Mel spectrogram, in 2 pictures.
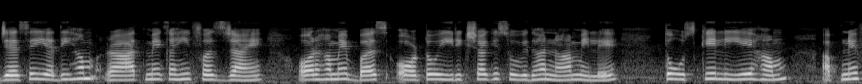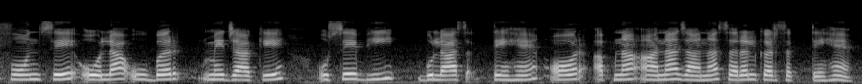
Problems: constant background noise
